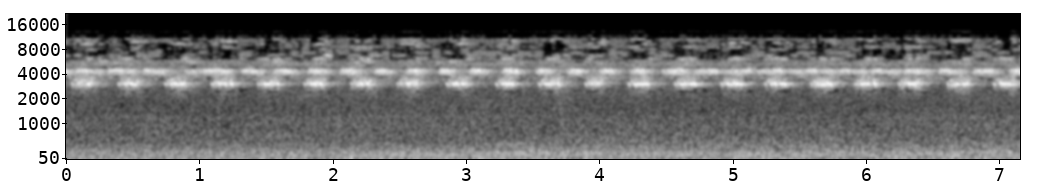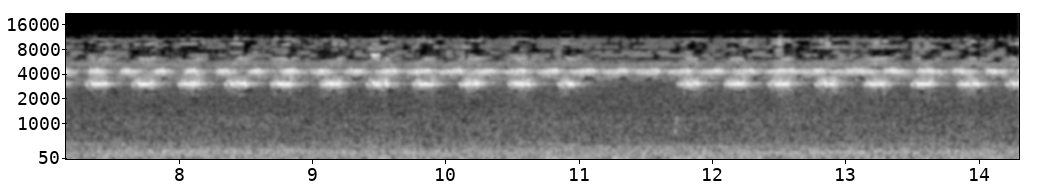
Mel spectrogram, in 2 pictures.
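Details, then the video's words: ['Chirping crickets on a peaceful summer night, a sharp high pulse repeated steadily around three times a second, briefly thinning before resuming, over constant low background noise.'] "Calming Cricket Sounds for Relaxation"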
